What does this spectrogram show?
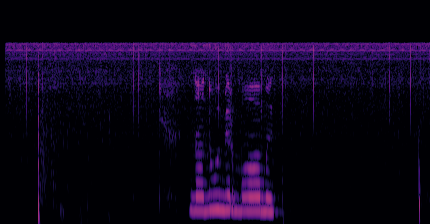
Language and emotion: Russian, sad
